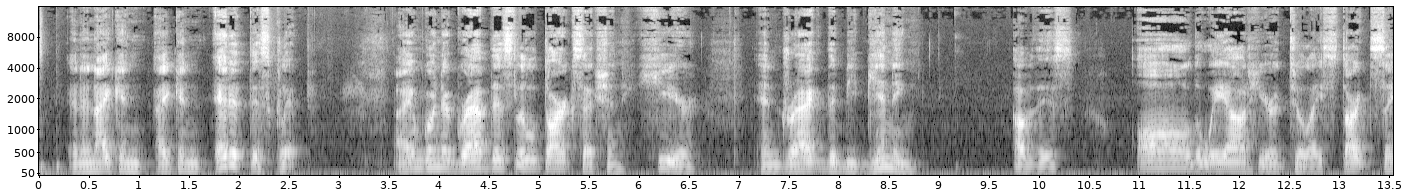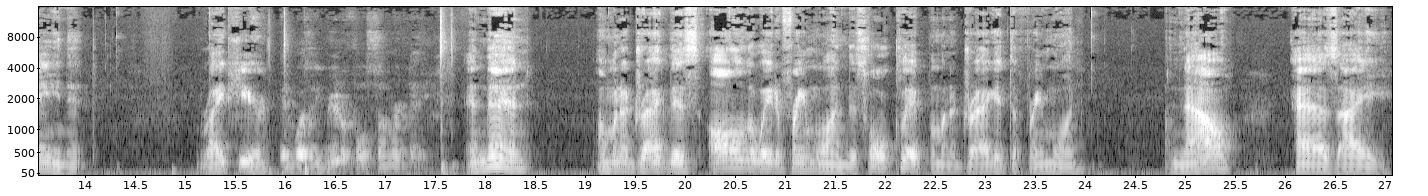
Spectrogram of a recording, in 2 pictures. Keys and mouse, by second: 0.0 space, 1.0 click, 9.2-13.6 drag, 14.4 click, 15.8 space, 17.6 space, 18.6-24.1 drag, 25.1-27.0 drag.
